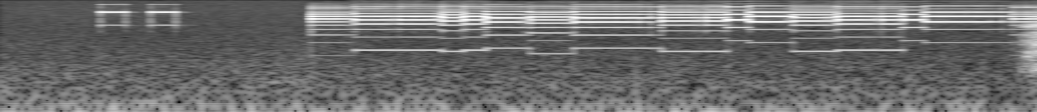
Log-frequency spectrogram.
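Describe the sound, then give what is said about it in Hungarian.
Two quick electronic beeps, then a tinny, high-pitched melody plays steadily in square-wave tones from a fingernail-sized metal plate chip inside a quartz watch, stepping up and down through a tune with no one talking. “Egy körömhegynyi fémlap egy egész dalt el tud játszani.”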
